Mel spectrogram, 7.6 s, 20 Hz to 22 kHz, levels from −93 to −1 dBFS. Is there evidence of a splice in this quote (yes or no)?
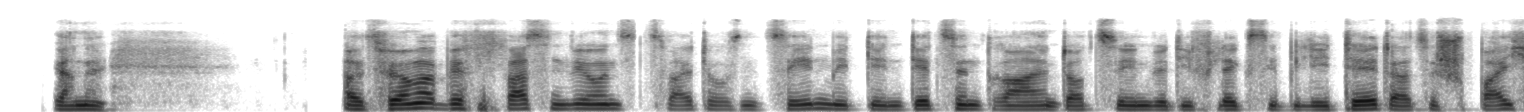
yes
